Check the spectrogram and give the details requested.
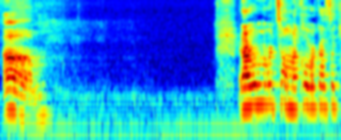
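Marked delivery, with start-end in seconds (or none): none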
